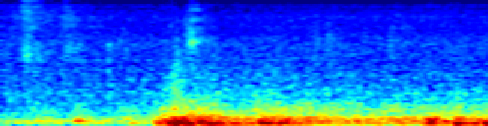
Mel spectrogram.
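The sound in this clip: A thunderstorm: after a second of quieter rain, a deep rumble of thunder swells and keeps rolling steadily over the hiss of falling rain.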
